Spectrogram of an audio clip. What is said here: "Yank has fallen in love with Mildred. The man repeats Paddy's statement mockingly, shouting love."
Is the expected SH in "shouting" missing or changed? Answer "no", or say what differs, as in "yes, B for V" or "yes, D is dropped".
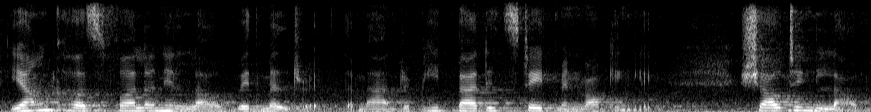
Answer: no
